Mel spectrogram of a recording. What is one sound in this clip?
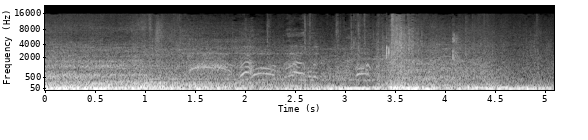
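A huge creature roars deeply.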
